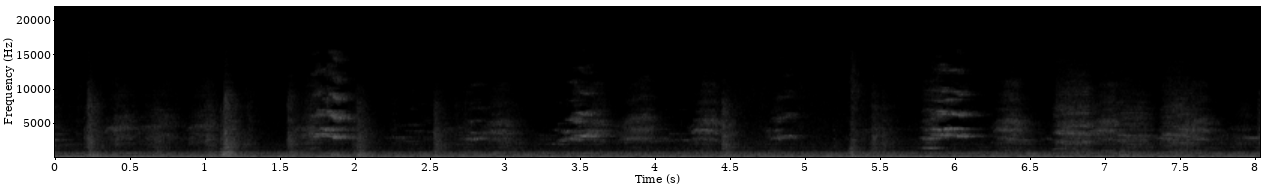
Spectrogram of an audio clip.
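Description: Short, scattered bird calls and squawks, many brief high-pitched notes coming irregularly throughout, over a steady low hum.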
